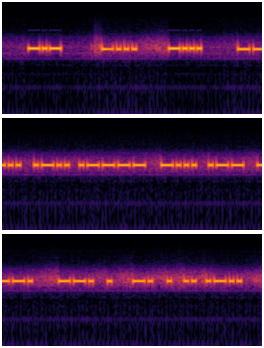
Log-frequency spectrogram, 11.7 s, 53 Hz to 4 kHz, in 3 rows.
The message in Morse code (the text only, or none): K B B ZL1BWG GE NEIL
